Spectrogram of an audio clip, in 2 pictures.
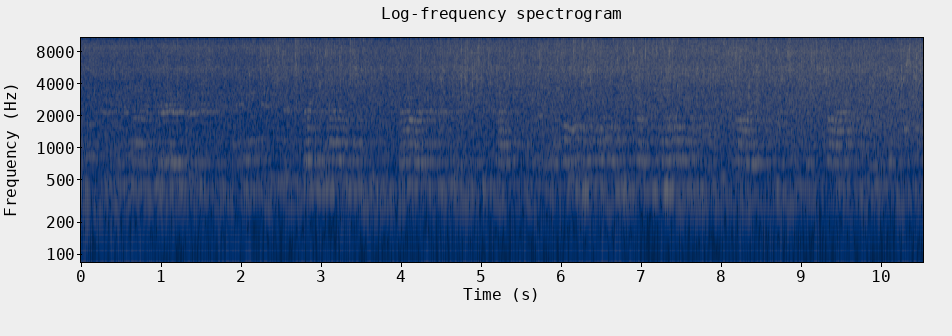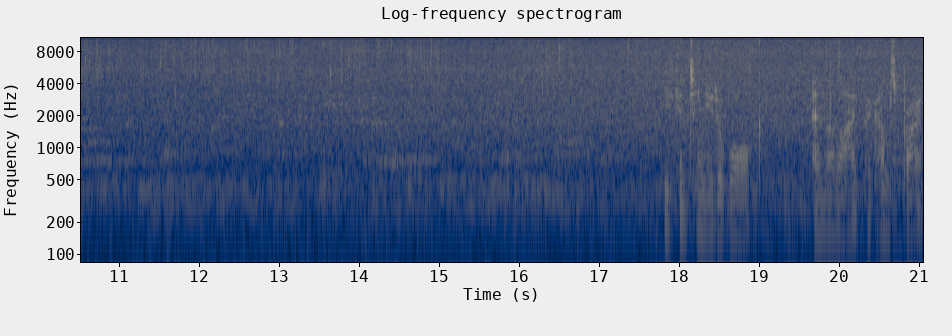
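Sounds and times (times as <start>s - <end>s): ambient music of held tones: 0.0s - 21.0s
running water hiss: 0.0s - 21.0s.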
